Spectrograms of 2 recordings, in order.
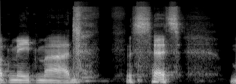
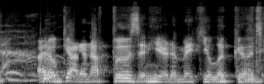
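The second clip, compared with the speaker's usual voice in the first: mock-polite, faux polite cartoon voice; 4 semitones higher than usual. Retelling a line from an episode: imitating Moe Szyslak. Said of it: "He's like".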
